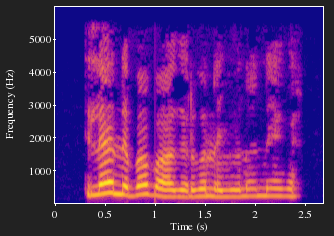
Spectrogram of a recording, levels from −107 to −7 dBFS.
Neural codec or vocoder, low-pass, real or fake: none; 5.4 kHz; real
